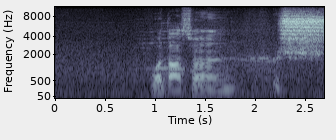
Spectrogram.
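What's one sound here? A young man speaks with concern, close by.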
